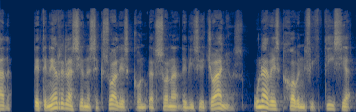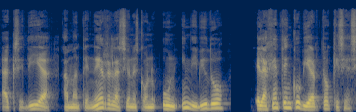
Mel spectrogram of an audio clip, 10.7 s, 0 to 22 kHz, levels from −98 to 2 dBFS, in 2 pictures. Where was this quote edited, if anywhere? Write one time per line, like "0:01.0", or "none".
0:02.2
0:03.7
0:04.2
0:06.2
0:07.4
